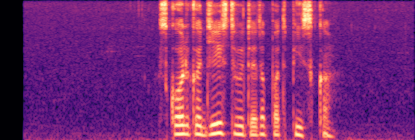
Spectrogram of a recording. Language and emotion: Russian, neutral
